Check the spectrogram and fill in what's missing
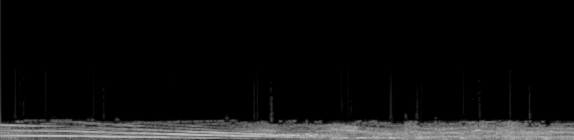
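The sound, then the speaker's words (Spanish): A loud police car siren of arriving police wails in a long falling sweep over a few seconds, then dissolves into a dense wash of blaring noise and rumble that stays strong to the end. “Calimán, ahí viene ya la policía.”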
